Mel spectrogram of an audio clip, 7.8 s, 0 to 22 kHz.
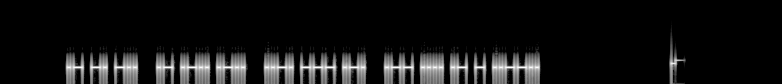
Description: Morse code, heard as a keyed tone, about 40 wpm, 700 Hz. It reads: AND ALL FOR WHAT?
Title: Sentences from Top 100 Words 40wpm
